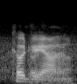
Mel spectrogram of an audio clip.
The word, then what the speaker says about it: Codreanu: How do you pronounce it? Codreanu.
